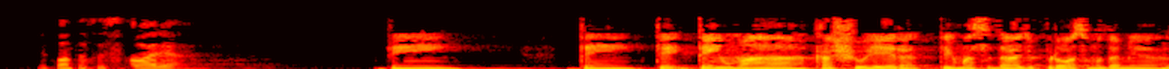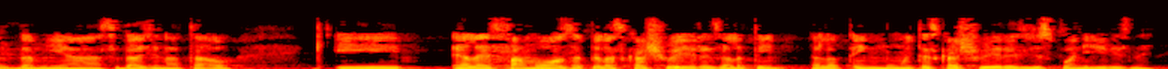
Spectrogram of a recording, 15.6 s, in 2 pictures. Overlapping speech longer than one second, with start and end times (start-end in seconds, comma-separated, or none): none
